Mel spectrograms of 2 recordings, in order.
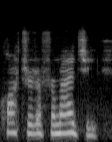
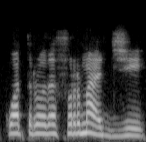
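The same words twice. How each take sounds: First: It is said in the speaker's own Irish accent. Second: It is said with an Italian-style accent.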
